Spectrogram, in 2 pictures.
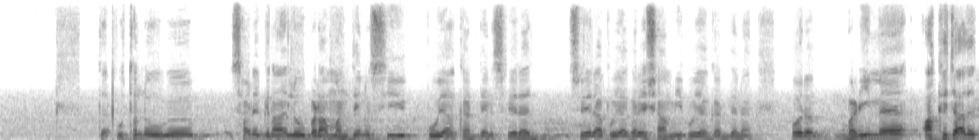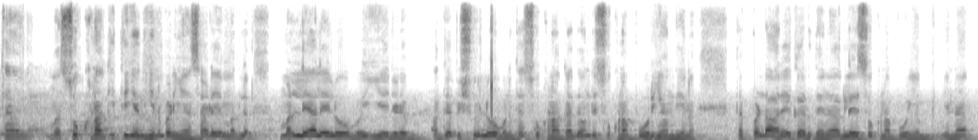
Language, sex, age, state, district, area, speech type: Dogri, male, 18-30, Jammu and Kashmir, Jammu, urban, spontaneous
